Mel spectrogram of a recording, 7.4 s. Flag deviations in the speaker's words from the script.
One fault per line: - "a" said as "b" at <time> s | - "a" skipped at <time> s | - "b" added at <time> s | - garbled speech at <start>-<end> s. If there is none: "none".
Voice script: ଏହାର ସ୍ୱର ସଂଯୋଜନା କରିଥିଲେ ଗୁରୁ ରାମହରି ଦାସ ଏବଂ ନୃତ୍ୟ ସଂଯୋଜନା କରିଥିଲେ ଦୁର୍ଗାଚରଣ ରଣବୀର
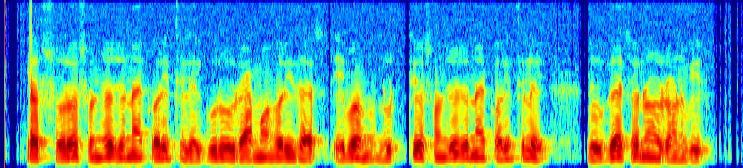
none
